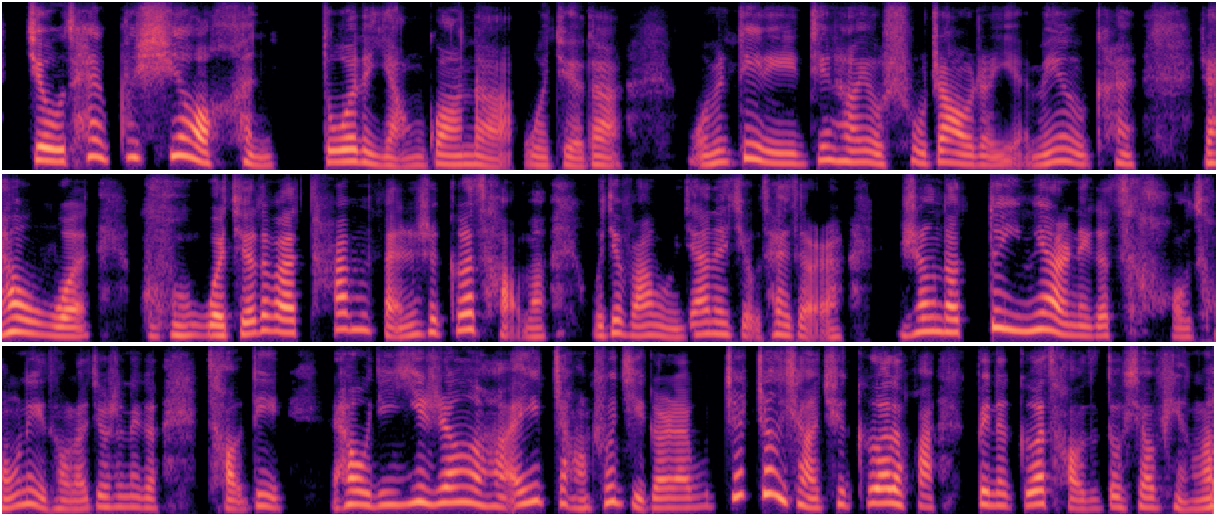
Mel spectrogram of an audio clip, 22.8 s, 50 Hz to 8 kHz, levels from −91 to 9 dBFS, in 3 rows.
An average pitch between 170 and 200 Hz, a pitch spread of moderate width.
No: high, 190 Hz; wide, 5.9 semitones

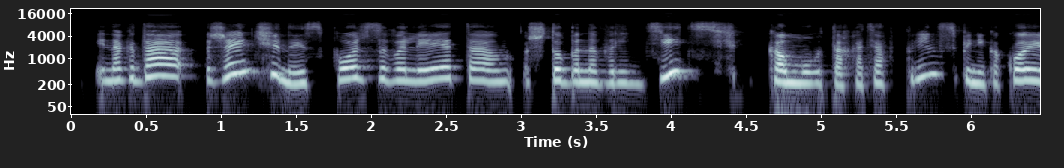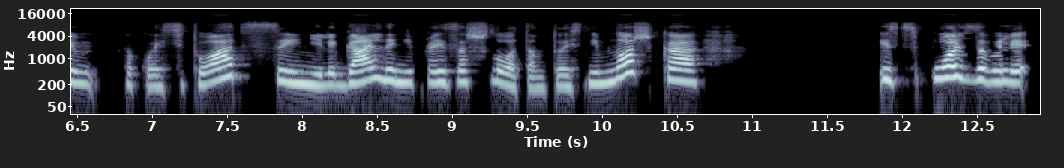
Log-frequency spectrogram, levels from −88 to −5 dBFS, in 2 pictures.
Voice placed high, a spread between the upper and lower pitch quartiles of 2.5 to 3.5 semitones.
No: high, 245 Hz; average, 4.8 semitones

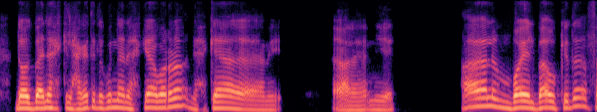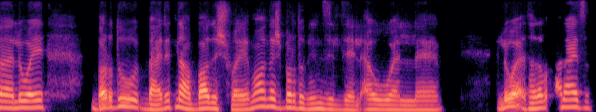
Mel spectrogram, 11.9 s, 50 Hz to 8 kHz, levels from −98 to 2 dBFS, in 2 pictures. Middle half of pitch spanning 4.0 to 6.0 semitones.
Yes: average, 4.7 semitones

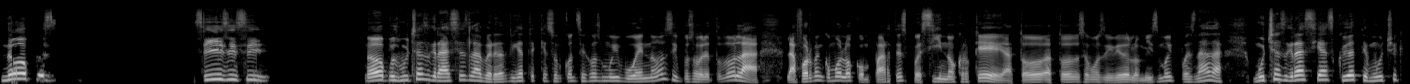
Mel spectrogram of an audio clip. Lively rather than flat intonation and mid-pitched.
Yes: wide, 7.4 semitones; medium, 170 Hz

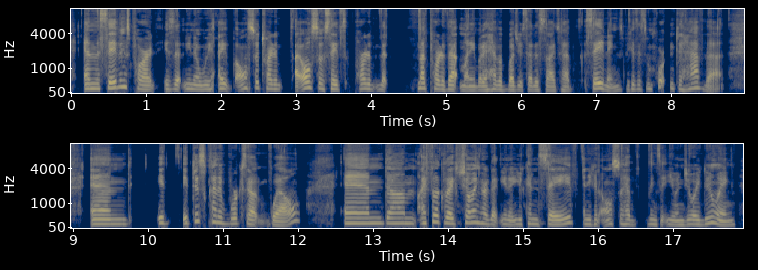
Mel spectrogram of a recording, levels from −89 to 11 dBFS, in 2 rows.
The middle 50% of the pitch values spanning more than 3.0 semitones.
Yes: average, 3.9 semitones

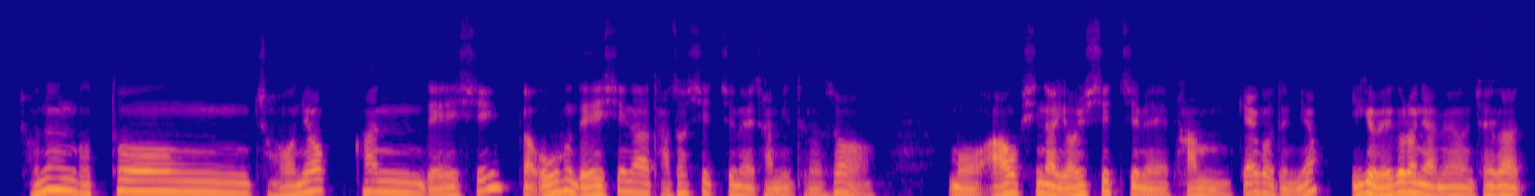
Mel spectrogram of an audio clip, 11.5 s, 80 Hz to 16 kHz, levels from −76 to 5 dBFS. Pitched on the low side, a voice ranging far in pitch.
Yes: low, 125 Hz; wide, 6.0 semitones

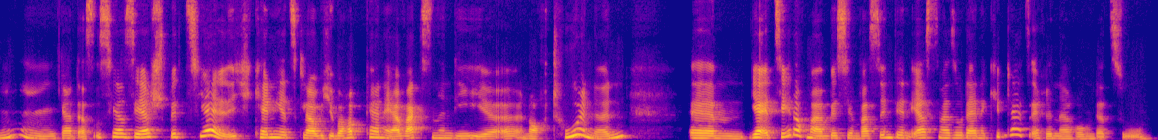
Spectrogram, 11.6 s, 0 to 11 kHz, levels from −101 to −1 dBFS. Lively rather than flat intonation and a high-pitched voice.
Yes: wide, 6.1 semitones; high, 195 Hz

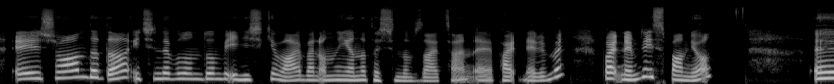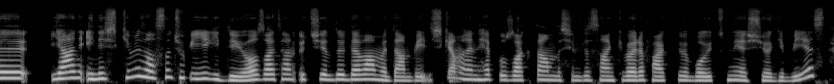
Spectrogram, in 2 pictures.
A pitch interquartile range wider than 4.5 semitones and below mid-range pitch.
No: average, 5.3 semitones; high, 215 Hz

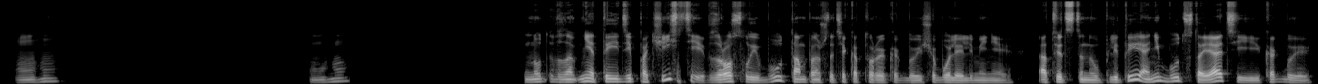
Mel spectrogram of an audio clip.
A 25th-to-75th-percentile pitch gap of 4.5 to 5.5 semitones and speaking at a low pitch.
Yes: average, 5.0 semitones; low, 110 Hz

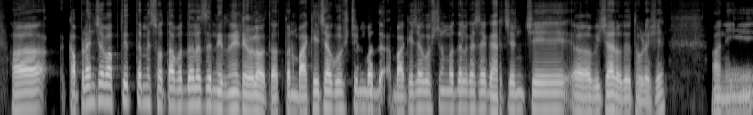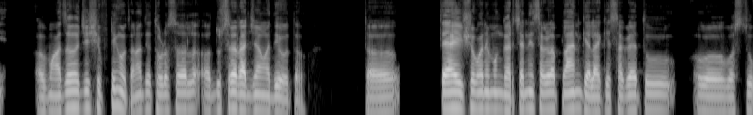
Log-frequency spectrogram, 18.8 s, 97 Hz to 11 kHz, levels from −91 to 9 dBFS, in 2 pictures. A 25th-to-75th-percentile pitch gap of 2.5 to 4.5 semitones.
Yes: average, 2.8 semitones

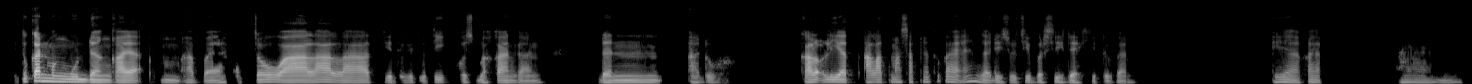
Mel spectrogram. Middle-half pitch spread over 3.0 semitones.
No: narrow, 2.6 semitones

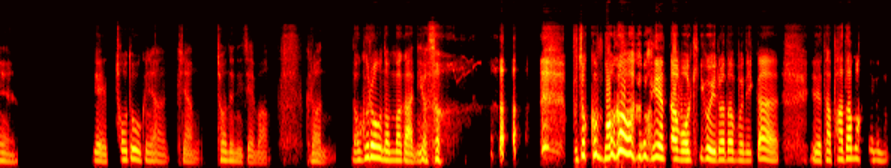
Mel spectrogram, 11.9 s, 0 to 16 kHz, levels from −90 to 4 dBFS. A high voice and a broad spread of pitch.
No: high, 195 Hz; average, 3.6 semitones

